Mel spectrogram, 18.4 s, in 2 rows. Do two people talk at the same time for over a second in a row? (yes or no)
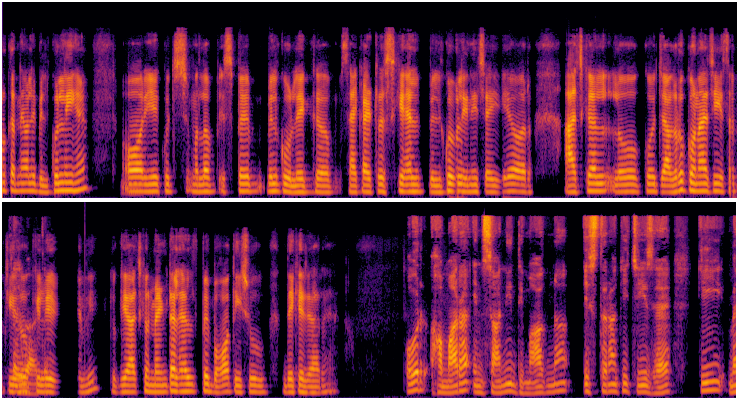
no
